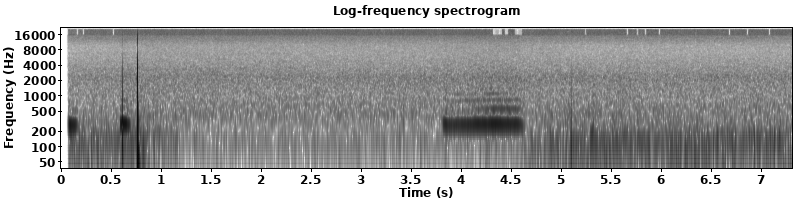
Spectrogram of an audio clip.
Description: My fat cat snoring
